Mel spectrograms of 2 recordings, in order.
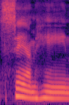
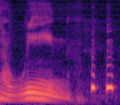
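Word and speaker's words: Samhain: not Sam Hain, it's Saween.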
